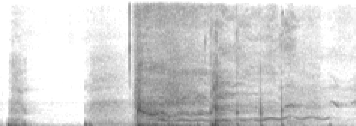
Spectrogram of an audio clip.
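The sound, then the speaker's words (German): A long, drawn-out belch from an adult, a human body noise, follows a few short throaty bursts and holds for over a second at moderate loudness with a wavering, wobbling pitch and some rough pulses, alone with no talking. “Aber Entschuldigung, dass du mittlerweile so alt bist, dass deine Körpergeräusche und deine Aufstoßgeräusche mittlerweile einfach so eine Story kaputt machen.”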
